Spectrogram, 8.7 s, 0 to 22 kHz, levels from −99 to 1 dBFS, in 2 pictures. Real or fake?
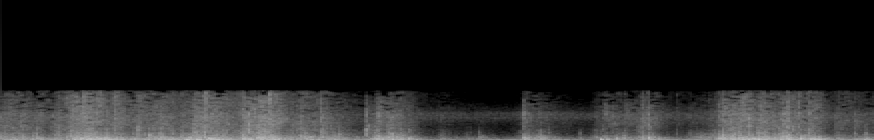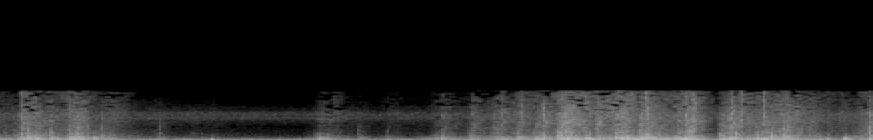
fake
